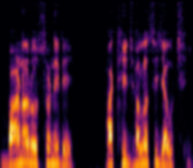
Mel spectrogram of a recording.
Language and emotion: Odia, neutral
